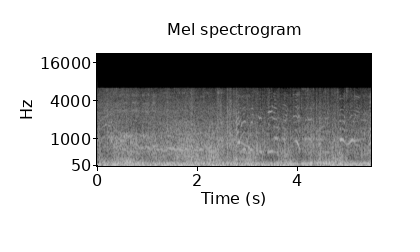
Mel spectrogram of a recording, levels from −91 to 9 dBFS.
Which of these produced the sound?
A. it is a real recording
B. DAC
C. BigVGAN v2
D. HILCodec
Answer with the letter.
A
